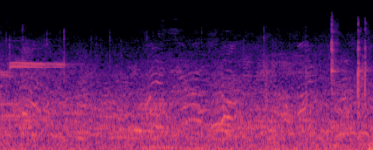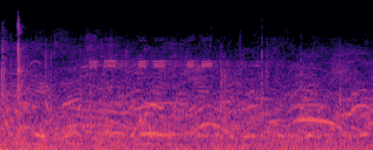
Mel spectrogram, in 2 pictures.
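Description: A crowd of spectators chatters and calls out in the open air.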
